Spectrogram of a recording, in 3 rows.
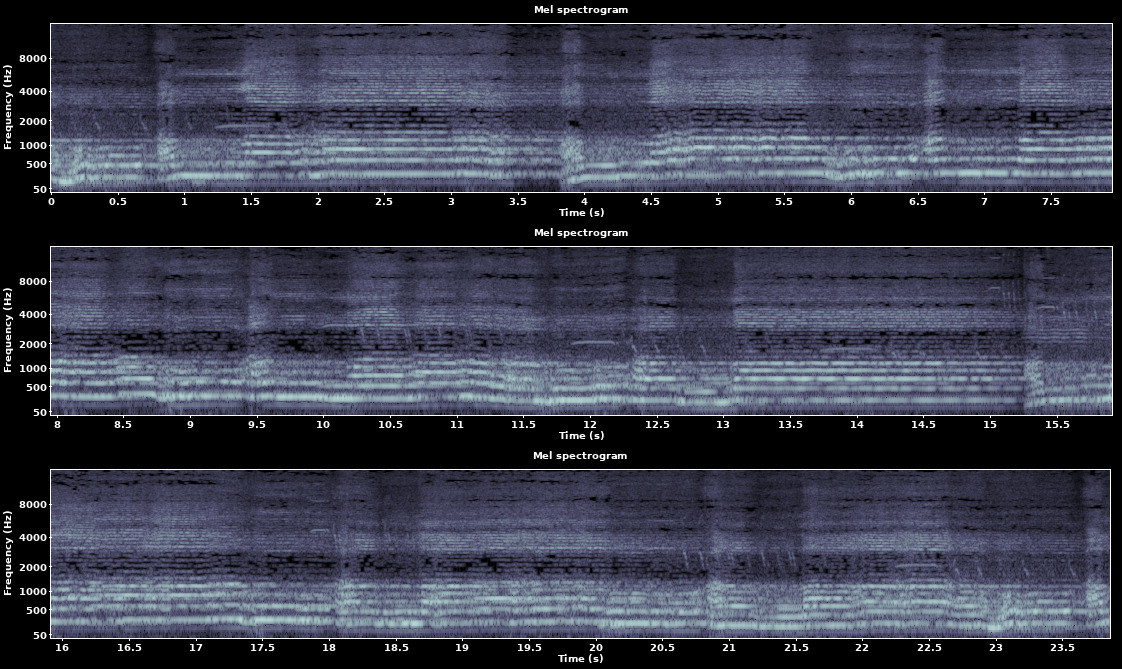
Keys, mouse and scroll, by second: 0.5 click, 3.2 alt+scroll down 1, 3.8 alt+scroll down 1, 4.1 space, 4.2 click, 4.5 alt+scroll up 1, 5.9 alt+scroll up 1, 6.2 space, 6.3 click, 6.8-14.0 shift+drag, 15.1 alt+scroll down 1, 15.9 alt+scroll up 1, 16.7 alt+scroll down 1, 17.5 alt+scroll up 1, 17.9 click, 20.7 click, 22.4 alt+scroll down 2, 22.7 click, 23.0-23.7 alt+scroll up 2, 23.7 click.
